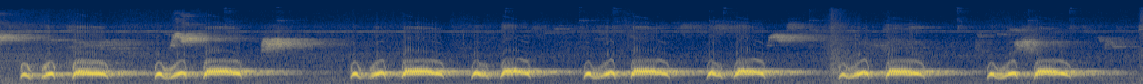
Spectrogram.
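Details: Spotted dove, a 'liu tan' style singer whose fine voice lures wild doves. Phrases of mellow, hooting coos repeat steadily, about every two seconds. Brief buzzy higher notes from other sources are heard between phrases, over a faint steady high tone.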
